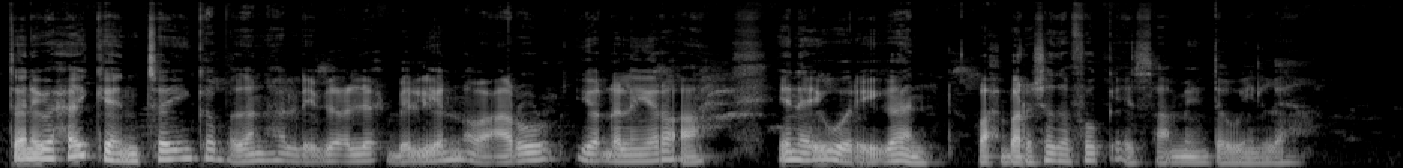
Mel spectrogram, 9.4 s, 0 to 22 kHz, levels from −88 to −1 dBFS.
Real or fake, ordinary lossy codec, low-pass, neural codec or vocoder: real; none; none; none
